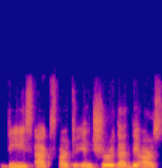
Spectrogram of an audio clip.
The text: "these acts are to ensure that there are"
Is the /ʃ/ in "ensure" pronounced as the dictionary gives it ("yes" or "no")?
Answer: yes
